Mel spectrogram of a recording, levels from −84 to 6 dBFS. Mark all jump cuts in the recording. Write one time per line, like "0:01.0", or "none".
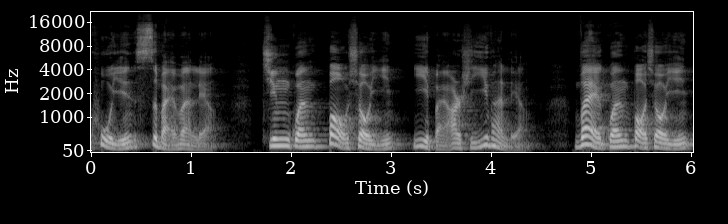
none

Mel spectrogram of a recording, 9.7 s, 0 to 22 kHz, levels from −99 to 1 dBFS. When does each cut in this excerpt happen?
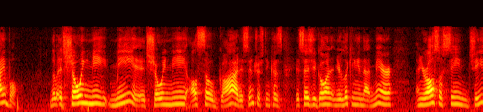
none

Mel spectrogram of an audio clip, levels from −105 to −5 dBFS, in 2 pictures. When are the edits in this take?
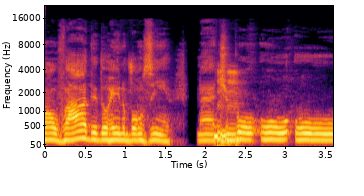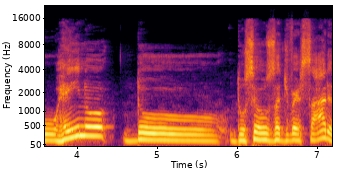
none

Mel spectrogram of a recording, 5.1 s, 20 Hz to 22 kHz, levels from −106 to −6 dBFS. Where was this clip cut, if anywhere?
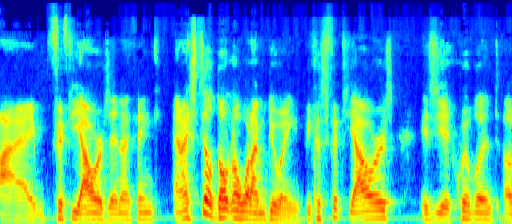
0:01.7

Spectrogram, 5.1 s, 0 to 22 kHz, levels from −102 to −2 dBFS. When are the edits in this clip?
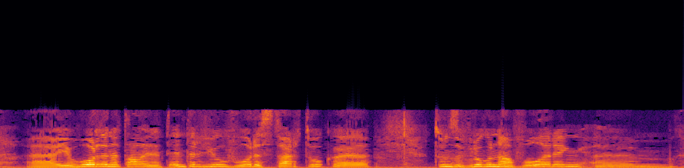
none

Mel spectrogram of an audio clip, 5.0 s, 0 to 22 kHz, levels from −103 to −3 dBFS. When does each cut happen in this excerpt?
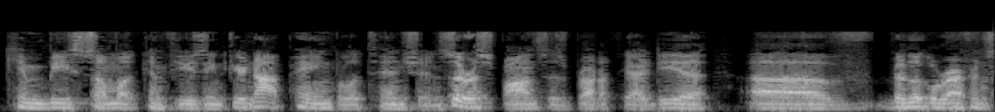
0:01.2
0:01.7
0:02.3
0:03.6

